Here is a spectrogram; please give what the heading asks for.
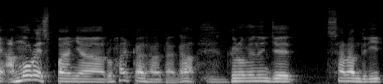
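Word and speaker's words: España: 스페인이라는 단어는 영어식 발음이죠. 그러니까 그러니까 영어식 미국- 발음이고요. 그래서, 예, 예. 그리고 본토 사람들이 얘기하는 본국 사람은 에스파냐.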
